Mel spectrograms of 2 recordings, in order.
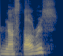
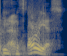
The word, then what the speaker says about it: Nostalrius: The server Nostalris. Like is that how you some pronounce really weird. Yeah, Nostalrius. Okay, the famous private server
